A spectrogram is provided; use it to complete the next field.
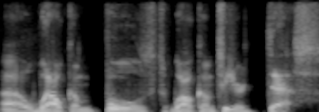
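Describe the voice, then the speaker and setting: A booming put-on character voice from a man, medium in pitch with fairly even intonation, very slow, on a very clean recording with a silent background. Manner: menacing, taunting.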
